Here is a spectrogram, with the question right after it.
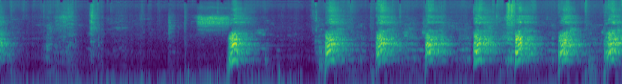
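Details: German Shepherd Leo, a household pet near a small puppy. Quiet room noise and a few soft sounds come first, then a steady run of about eight sharp barks, roughly one every half second.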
